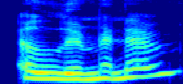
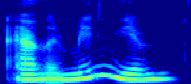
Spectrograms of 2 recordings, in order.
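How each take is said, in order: First: It has the American four-syllable pronunciation. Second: It has the British five-syllable pronunciation.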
